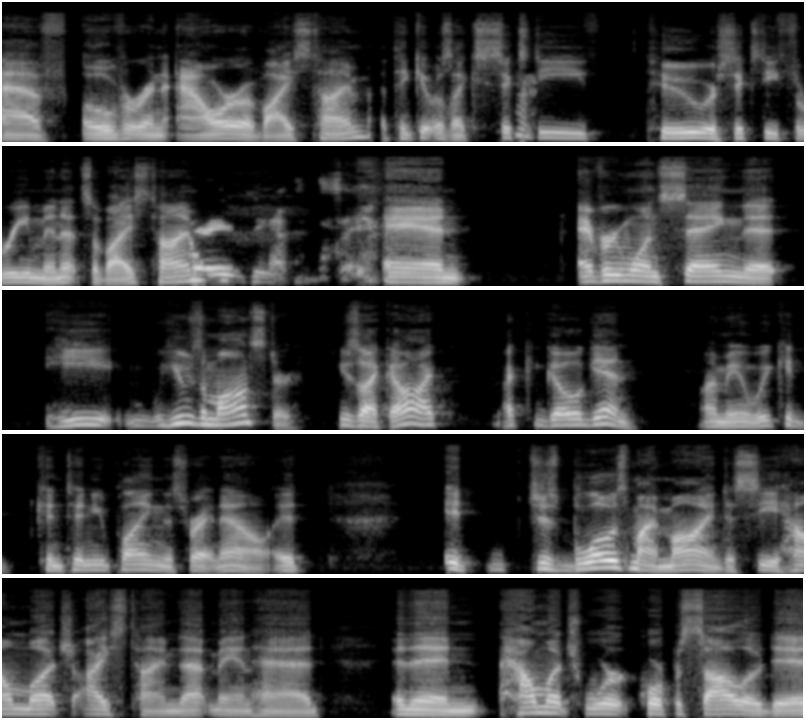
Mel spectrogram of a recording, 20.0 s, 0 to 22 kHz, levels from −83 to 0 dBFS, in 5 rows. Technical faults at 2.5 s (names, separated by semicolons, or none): none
